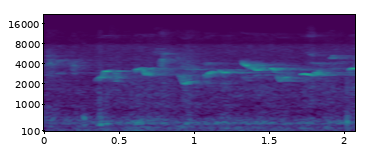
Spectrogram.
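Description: A small bird singing a quick run of short, high chirping notes, several of them stepping down in pitch.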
